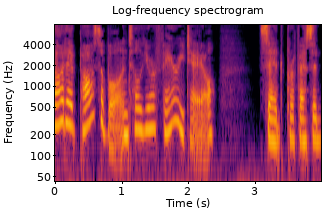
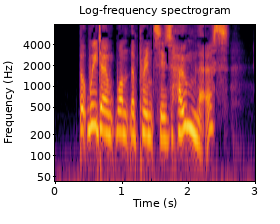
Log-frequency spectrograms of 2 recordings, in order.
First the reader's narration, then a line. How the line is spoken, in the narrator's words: Agatha cried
